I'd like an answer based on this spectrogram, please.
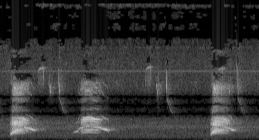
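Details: Ezo red fox in threat display: a rough scream, then a more tonal, wavering wail, then another harsh screech, all within five seconds.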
